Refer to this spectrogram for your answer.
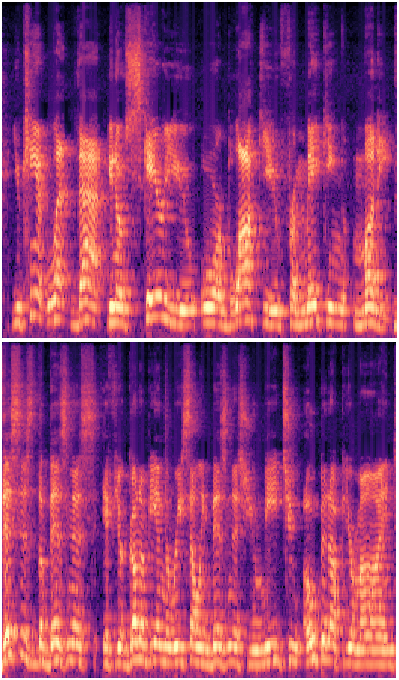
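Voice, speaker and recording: Noticeable background noise sits behind a man with a high pitch. He speaks with hardly any pauses. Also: ordinary pitch variation, moderate pace. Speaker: reseller YouTuber. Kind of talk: casual vlog monologue. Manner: animated.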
